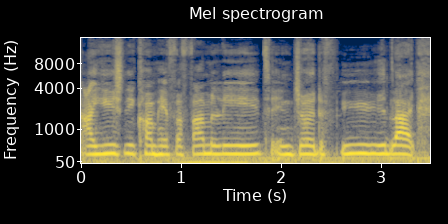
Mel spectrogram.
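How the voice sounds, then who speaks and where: A woman talks in a monotone with flat intonation and a fairly high pitch. Noticeable background noise sits behind her. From United Kingdom. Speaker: musician. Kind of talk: casual chat.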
